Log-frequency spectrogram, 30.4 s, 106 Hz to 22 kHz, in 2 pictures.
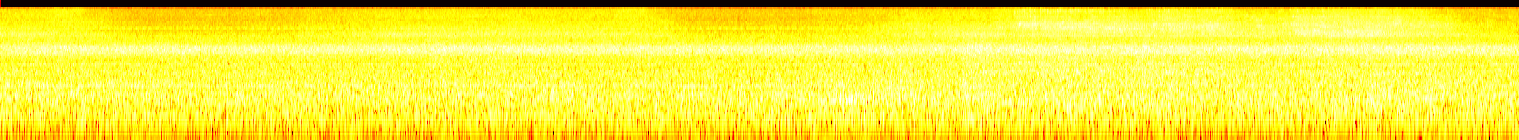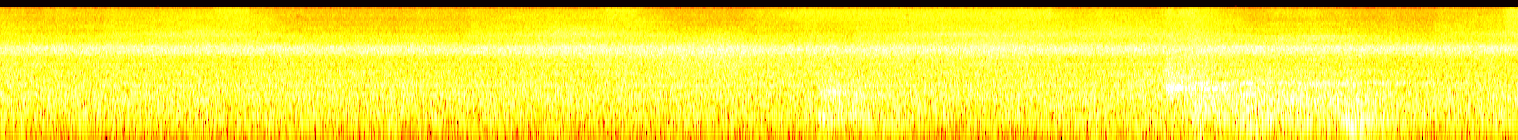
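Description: Steady running noise of a Bargstedt TLF 411 panel storage gantry traveling on its overhead rails, with a brief louder moment and then a louder mechanical stretch lasting a couple of seconds near the end.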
